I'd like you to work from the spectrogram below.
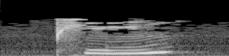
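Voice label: "评", Mandarin Chinese; chinese flashcards; hsk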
